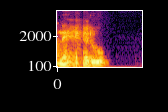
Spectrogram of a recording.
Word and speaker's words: Nehru: Y tienes además, esto es en español por la universidad, ayúdame con la pronunciación de Yabajarla. – Sí, al Nehru.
